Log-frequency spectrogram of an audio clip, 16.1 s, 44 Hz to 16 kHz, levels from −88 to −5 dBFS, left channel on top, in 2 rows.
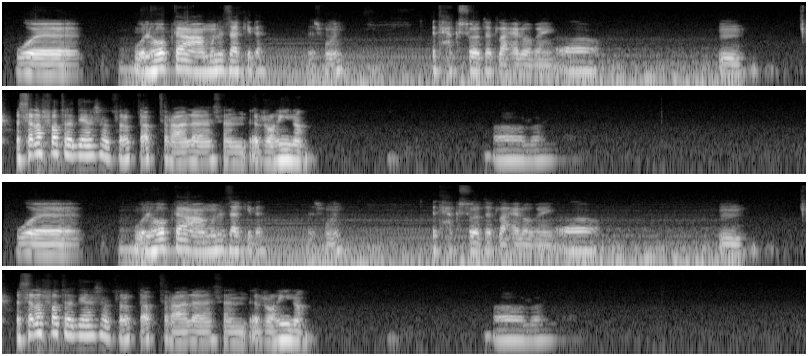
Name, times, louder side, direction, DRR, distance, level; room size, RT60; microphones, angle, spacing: voice 1, 0.1-0.8 1.3-2.6 3.1-3.7 4.3-5.5 7.2-7.4 8.2-11.1, left 3 dB, 70° left, 0.7 m, -21 dB
Accelerating revving vroom, 1.2-7.4, right 1 dB, 85° right, 1.3 m, -36 dB
voice 2, 5.5-6.0 12.9-13.6, right 1 dB, ahead, 0.5 m, -28 dB
5.3 x 2.4 x 2.7 m
head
